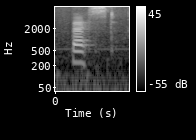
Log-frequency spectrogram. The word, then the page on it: best: English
